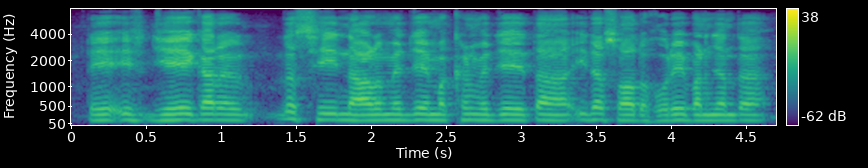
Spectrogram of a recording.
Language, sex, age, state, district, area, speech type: Punjabi, male, 60+, Punjab, Rupnagar, rural, spontaneous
